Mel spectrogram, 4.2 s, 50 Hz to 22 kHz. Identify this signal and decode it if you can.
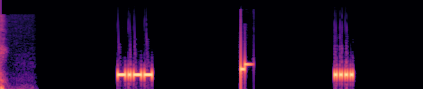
Morse code, heard as a keyed tone, about 46 wpm, 700 Hz. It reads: Y H
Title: Single Letter-Number Alt 45wpm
